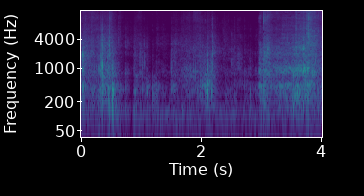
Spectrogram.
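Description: A blade scrapes and cuts through tape.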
